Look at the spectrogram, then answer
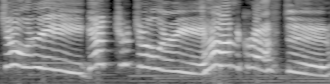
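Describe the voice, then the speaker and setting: A put-on character voice from a woman, extremely high-pitched, raised and projected, at a fairly slow pace. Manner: shouting, hawking wares.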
